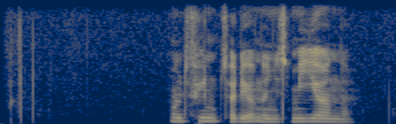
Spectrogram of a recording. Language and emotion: Russian, sad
